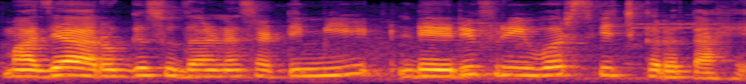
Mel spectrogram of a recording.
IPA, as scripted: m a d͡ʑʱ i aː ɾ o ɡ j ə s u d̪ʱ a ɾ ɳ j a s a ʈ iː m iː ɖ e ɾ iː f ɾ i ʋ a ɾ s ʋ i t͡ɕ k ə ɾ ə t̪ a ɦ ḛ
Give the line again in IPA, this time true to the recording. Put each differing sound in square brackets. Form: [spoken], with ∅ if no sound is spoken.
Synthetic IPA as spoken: m a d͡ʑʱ [j] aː ɾ o ɡ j ə s u d̪ʱ a ɾ ɳ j a s a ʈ iː m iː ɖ e ɾ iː f ɾ i ʋ [ə] ɾ s ʋ i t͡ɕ k ə ɾ ə t̪ a ɦ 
